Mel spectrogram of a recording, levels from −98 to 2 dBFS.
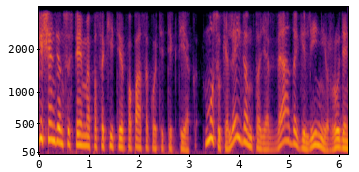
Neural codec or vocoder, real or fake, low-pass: none; real; 3.6 kHz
